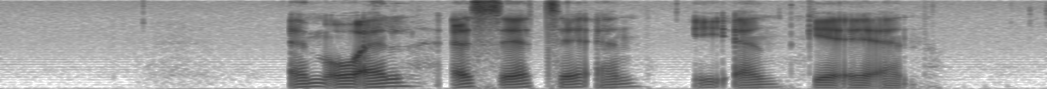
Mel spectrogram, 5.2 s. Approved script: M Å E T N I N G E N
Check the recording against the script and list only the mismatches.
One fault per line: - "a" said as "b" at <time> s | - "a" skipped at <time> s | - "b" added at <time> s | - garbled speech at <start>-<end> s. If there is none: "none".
- "L S" added at 1.8 s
